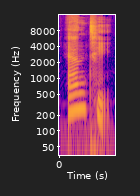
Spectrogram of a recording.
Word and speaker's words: anti: 前面这个部分是 a n t i，anti 是有反什么什么的意思，它可以念成 anti，也可以念成 anti，都可以。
